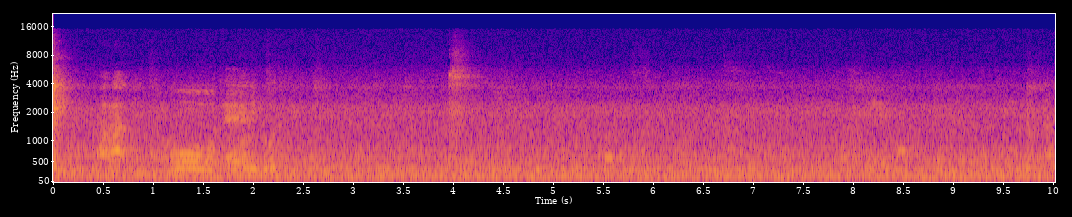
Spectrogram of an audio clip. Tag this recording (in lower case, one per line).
golf driving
